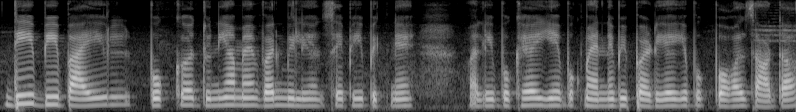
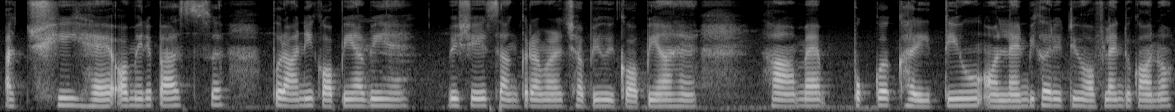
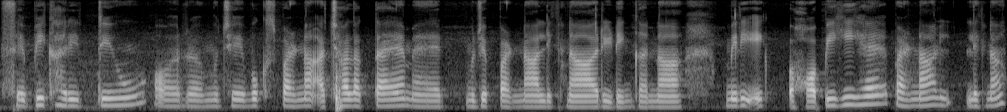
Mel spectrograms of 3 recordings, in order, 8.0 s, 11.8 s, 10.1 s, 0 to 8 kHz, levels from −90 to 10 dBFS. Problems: constant background noise, background conversations at intervals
